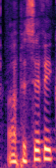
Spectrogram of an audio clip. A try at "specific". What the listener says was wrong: You said specific, but you kind of like lagged on the S.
